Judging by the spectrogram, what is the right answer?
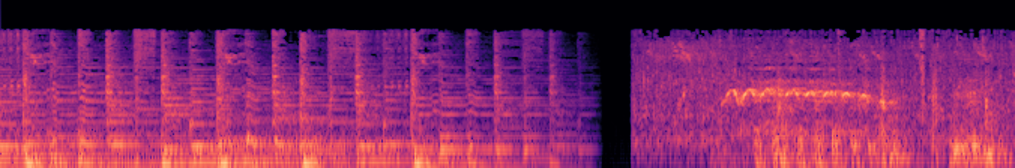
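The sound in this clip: A village racehorse gives one long, wavering whinny. Before it come steady, rhythmic clip-clop hoofbeats, which stop for a brief silent gap before the neigh rings out loudly.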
